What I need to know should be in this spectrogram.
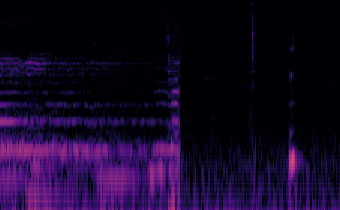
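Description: Music plays from a gramophone and cuts off abruptly.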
